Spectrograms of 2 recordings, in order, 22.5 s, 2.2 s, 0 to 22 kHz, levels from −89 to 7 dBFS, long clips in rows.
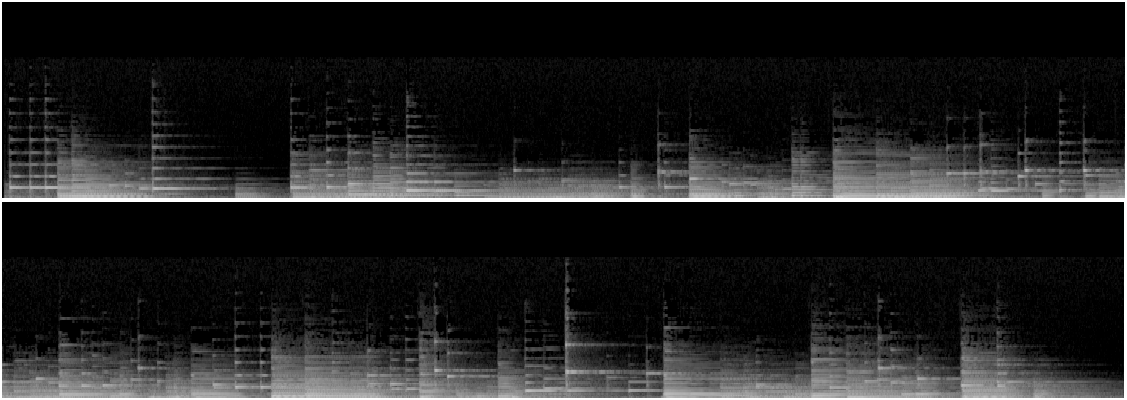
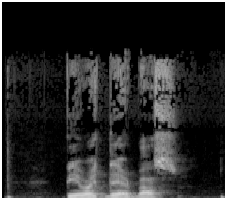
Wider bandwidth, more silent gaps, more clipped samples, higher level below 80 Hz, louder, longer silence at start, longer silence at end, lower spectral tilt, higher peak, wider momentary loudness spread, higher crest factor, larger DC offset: second, 11.5 kHz vs 17 kHz; neither; neither; first, -44 dBFS vs -52 dBFS; second, -25 LUFS vs -17 LUFS; about the same, 0 s vs 0.05 s; first, 0.15 s vs 0 s; first, -6.5 dB/octave vs -4.5 dB/octave; second, -8 dBFS vs -2 dBFS; about the same, 11 LU vs 9 LU; about the same, 16 dB vs 18 dB; neither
